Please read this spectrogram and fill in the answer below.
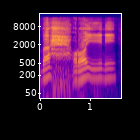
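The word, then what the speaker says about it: بَحْرَيْنِ: Kemudian bahraini, ha, ini hanya ha kecil, hati-hati jangan terbaca dengan ha besar, jangan marajal bahraini, jangan, karena dia huruf ha kecil.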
